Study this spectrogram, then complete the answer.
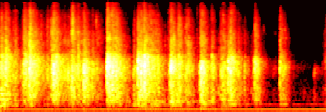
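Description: A church congregation claps together in bursts of applause that swell and fade over a few seconds before thinning out near the end, moderately close with no talking.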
